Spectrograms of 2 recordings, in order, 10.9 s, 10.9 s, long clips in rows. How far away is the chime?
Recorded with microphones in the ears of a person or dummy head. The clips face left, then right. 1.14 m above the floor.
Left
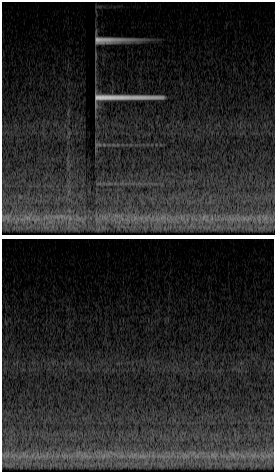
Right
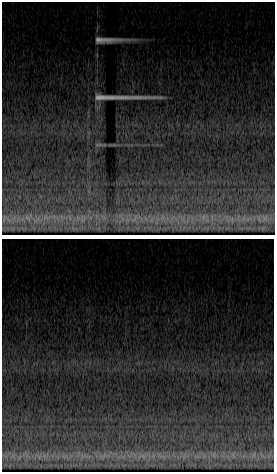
About 2.5 m.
